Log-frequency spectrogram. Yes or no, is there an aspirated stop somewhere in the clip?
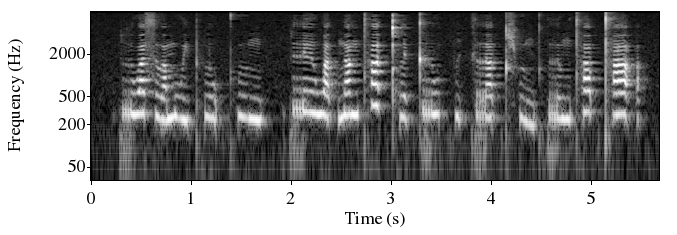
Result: yes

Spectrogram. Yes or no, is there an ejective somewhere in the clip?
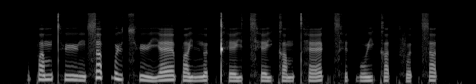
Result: no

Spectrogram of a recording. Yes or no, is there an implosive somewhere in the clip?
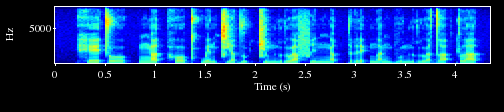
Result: no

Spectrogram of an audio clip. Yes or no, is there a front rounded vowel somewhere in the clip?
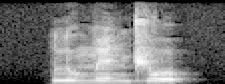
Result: no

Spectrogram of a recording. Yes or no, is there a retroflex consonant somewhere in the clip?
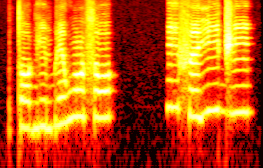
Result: no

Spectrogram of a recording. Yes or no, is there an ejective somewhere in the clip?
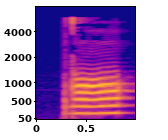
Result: no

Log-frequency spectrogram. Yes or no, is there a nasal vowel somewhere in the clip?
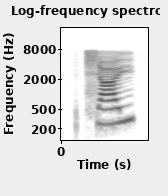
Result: no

